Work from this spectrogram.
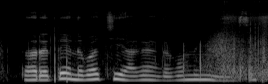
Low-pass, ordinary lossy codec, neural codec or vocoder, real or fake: none; none; none; real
